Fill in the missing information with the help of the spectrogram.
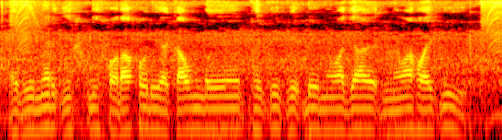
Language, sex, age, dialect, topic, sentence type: Bengali, male, 25-30, Jharkhandi, banking, question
